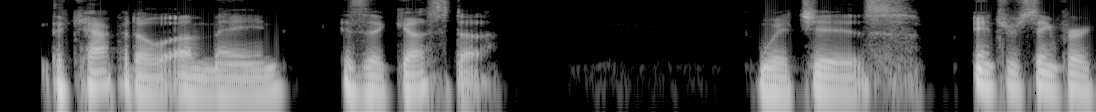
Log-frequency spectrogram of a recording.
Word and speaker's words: Augusta: talking about the schwa so most brazilians will see this word and they want to say au gusta one more time augusta augusta awesome i'm gonna visit augusta this summer augusta augusta and it's not all coaster it's not augusta augusta yeah so you have two schwa the uh uh sound augusta augusta almost almost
